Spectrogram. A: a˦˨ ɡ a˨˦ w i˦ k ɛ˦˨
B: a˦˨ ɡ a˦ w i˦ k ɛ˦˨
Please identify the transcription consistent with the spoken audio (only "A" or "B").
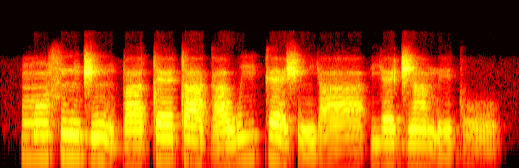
A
